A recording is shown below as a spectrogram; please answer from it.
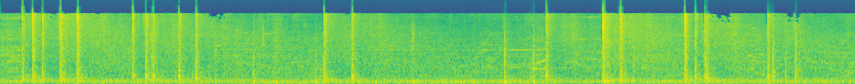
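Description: Aerial fireworks shells bursting: an irregular string of sharp cracks and bangs, bunched in clusters, over a continuous low rumble.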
